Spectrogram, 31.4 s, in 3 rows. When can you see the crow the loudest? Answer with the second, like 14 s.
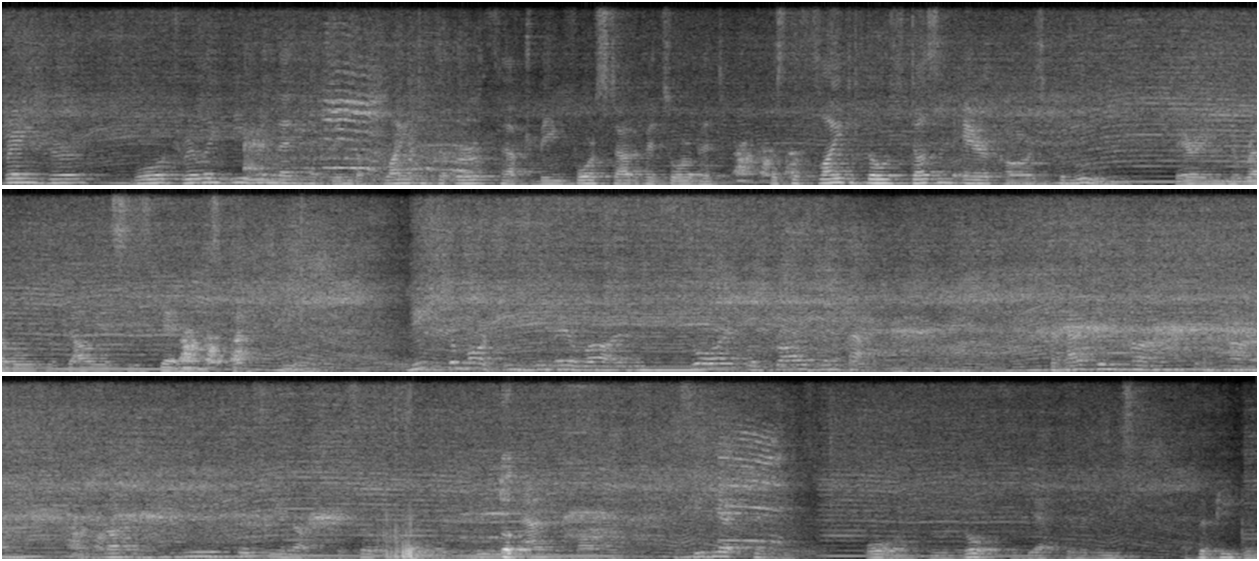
25 s.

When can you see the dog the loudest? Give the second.
12 s.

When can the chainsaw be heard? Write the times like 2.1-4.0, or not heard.
0.0-31.3.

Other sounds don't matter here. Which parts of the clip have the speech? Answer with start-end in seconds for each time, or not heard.
0.0-13.2, 13.8-17.7, 19.2-31.3.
